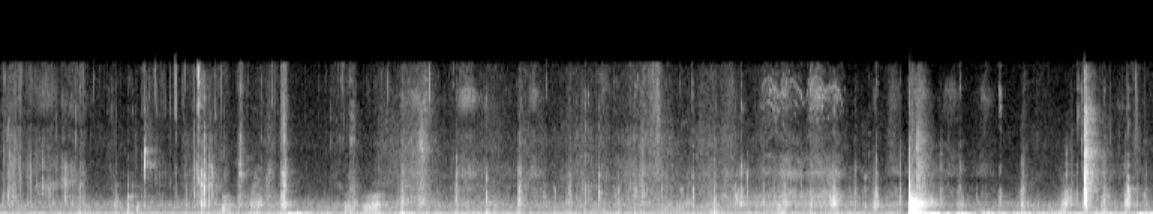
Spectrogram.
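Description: Close-miked chewing of a soft Korean egg-and-cheese toast sandwich, with small wet clicks and crackles from the mouth. About nine seconds in there is a sudden loud thump, followed by a couple of seconds of louder crackly noise.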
